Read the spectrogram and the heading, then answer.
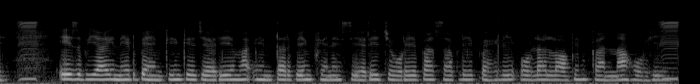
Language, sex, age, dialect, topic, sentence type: Chhattisgarhi, female, 25-30, Western/Budati/Khatahi, banking, statement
